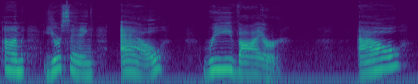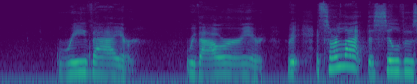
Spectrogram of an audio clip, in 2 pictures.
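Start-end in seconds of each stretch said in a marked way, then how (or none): 1.8-10.3 "au", long pause, "revoir" as ree-vye-er; rolled vowel demo. Shown as a demonstration. Teacher teaching goodbye, slow word-by-word demo. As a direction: split "au revoir", drawing out each part. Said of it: "You gotta really let that, the O and the I roll".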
